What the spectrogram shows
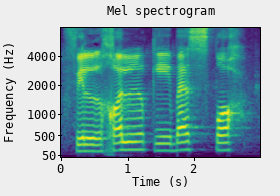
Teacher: istilah membaca huruf shad dengan bunyi huruf sin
